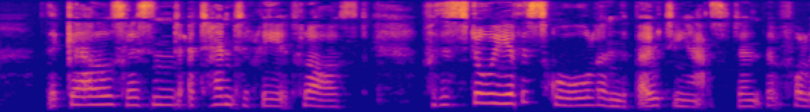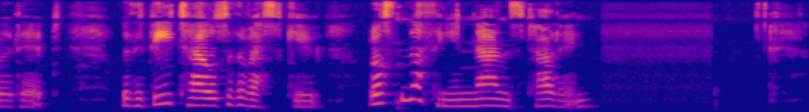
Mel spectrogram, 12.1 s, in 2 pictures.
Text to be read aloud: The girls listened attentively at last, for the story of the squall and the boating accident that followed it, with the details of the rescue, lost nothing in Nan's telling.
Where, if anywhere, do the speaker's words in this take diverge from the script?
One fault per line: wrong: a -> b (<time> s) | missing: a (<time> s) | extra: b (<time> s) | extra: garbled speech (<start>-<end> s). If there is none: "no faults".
no faults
